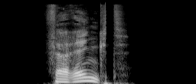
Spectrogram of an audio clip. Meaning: 1. past participle of verrenken 2. inflection of verrenken: third-person singular present 3. inflection of verrenken: second-person plural present 4. inflection of verrenken: plural imperative
- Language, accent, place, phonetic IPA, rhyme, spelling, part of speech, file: German, Germany, Berlin, [fɛɐ̯ˈʁɛŋkt], -ɛŋkt, verrenkt, verb, De-verrenkt.ogg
